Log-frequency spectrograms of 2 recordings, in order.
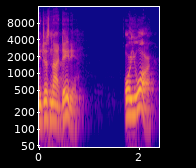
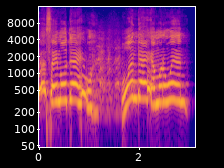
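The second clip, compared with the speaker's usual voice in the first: hopeful dreamer; 9 semitones higher, 3 dB louder than usual. Retold or imitated. Voicing his younger self.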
